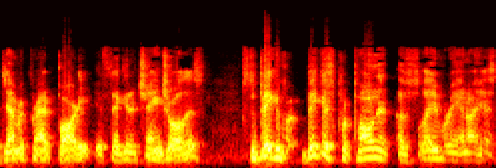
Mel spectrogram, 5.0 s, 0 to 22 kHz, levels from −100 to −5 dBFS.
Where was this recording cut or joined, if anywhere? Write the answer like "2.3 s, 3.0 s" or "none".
none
